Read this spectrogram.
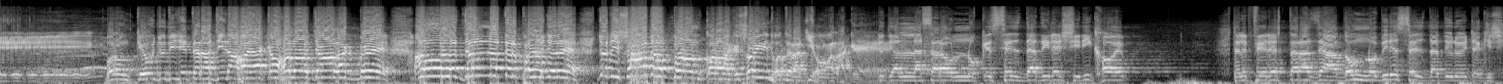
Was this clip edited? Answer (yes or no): yes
